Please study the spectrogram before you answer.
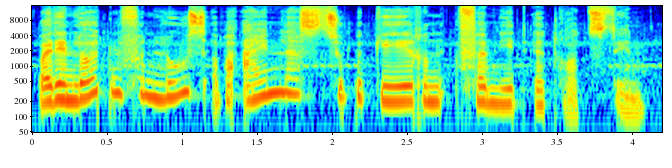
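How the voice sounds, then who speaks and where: An actress as a grave storyteller, relating a biblical tale with deliberate literary delivery in a radio drama. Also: female voice, mid-range voice, very animated, dark tone, dry recording. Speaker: narrator.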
